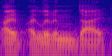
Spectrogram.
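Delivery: usual speaking voice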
